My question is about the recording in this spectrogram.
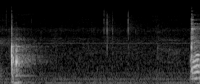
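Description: A short knock of a nonstick frying pan right at the start, then a couple of faint small clicks as a few fried ginkgo nuts are tipped out of the pan onto a paper towel.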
